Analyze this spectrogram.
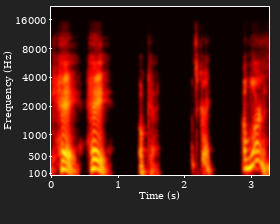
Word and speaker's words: Hej: You can pronounce Hej like hey.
